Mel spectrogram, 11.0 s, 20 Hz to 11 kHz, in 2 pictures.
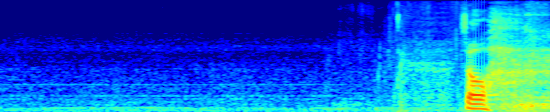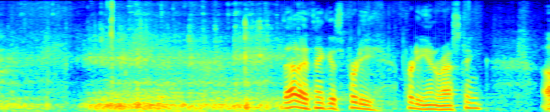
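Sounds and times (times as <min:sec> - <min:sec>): things scraping across concrete floor: 0:03.6 - 0:11.0.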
